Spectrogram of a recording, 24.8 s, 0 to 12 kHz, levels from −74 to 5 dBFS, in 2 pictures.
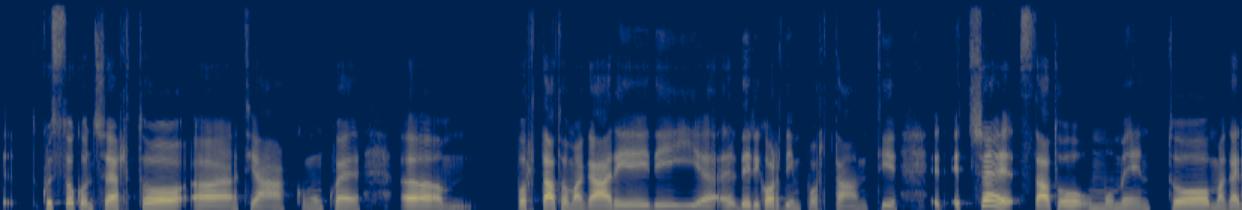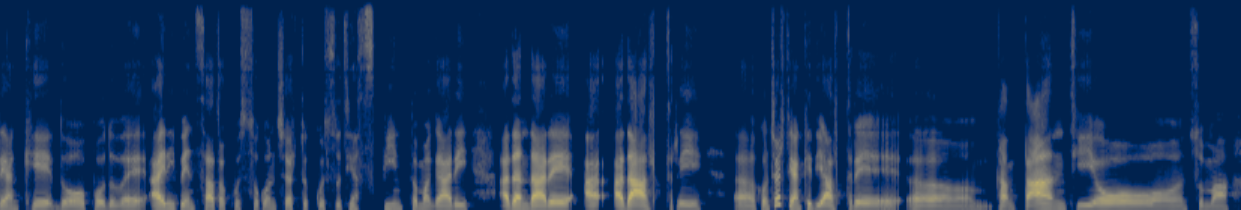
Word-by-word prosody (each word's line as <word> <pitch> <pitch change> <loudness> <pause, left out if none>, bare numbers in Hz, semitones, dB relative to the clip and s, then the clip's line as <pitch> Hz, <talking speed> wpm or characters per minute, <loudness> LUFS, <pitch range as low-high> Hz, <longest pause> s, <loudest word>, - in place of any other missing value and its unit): e - - -14 0.2
questo 240 0 -2
concerto, 210 0 +1
uhm, 165 0 +1
ti 180 - -10
ha 165 - -3
comunque, 185 -1 -5 0.4
uhm, 180 +5 +1 0.5
portato 200 +2 +2
magari 180 0 +1
dei 165 -1 -7
eh 155 +1 -3
dei 190 +1 -1
ricordi 180 0 -1
importanti. 165 0 -8 0.3
E - - -8
e 465 -1 -5
c'è 315 - +2
stato 185 +2 0
un 195 - -13
momento, 180 +1 -2
magari 175 +1 -2
anche 180 -1 -4
dopo, 170 0 -4
dove 170 -1 -4
hai 200 - +6
ripensato 190 -4 -2
a 180 - -8
questo 180 0 -12
concerto, 175 +1 -7
e - - -17
questo 180 0 -11
ti 185 - -12
ha 185 - -8
spinto 195 +1 -9
magari 180 +1 0 0.3
ad - - +4
andare 175 -3 +6
a 450 - +4
ad 195 - +5
altri, 160 -3 +5 0.3
uhm, - - -3
concerti, 380 +2 0
anche 200 +3 +2
di 175 - -1
altre, 165 0 -1
uhm, 160 +7 -5
cantanti 175 -1 +4
o 175 -2 -1
insomma, 165 -1 -6
180 Hz, 120 wpm, -25 LUFS, 170-195 Hz, 0.5 s, hai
